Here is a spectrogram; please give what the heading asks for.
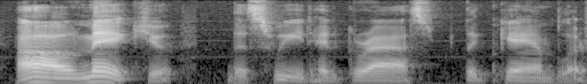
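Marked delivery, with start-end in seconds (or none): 0.1-0.9 loud, high, full yell; furious yell. A narrator's reading. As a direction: scream the threat as you lunge. Threat before attack.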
